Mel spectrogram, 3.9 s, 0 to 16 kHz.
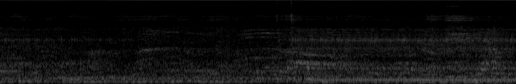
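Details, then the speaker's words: Washing machine motor tested alone with the belt to the gearbox removed, run both directions on direct power after harsh noise: smooth steady hum, noise 99% gone; normal motor run, gearbox not the cause. "الموتور معانا اهوت، مفيش اي صوت."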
